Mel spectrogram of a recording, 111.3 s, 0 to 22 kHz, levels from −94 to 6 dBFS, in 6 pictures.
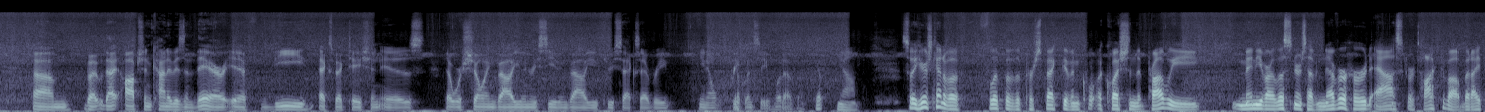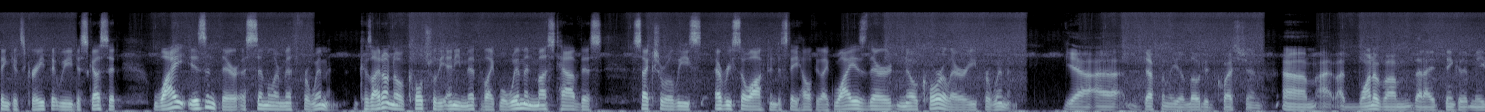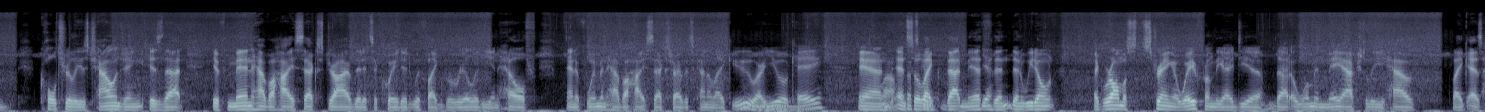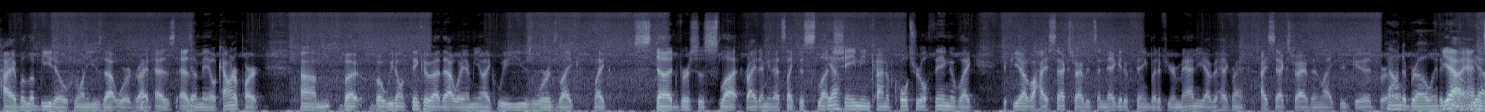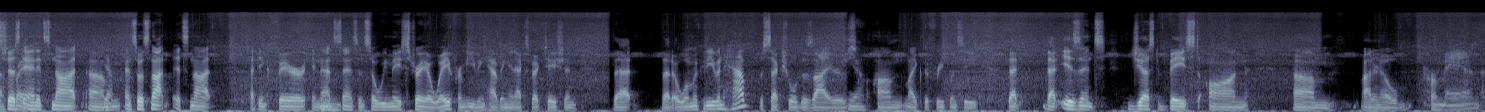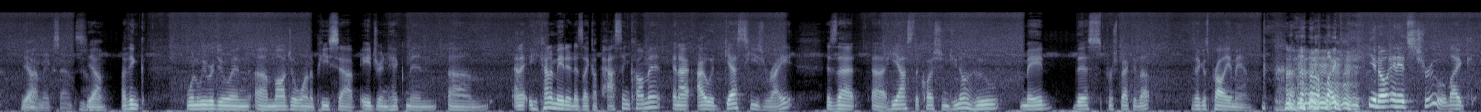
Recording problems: hiss; noticeable; throughout; 15 dB below the speech

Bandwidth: 13.5 kHz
